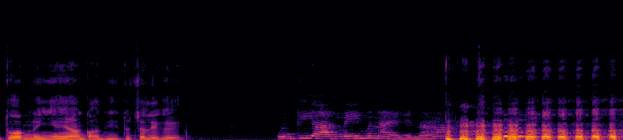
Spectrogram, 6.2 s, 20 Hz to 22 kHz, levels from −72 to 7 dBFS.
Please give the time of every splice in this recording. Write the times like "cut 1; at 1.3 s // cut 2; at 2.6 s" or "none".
none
